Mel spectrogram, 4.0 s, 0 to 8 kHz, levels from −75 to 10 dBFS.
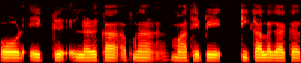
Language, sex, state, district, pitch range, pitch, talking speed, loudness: Hindi, male, Bihar, Kishanganj, 135-140 Hz, 140 Hz, 135 wpm, -17 LUFS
